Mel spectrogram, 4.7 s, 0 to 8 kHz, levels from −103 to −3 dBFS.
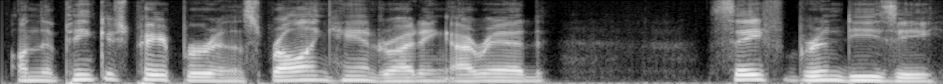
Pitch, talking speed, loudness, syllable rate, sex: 140 Hz, 155 wpm, -16 LUFS, 5.2 syllables/s, male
